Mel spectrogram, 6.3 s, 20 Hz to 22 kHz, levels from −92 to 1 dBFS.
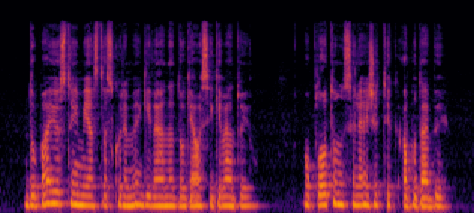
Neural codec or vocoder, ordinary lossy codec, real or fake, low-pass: none; MP3, 96 kbps; real; 14.4 kHz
